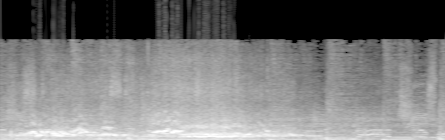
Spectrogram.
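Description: Car tyres squealing and skidding on parking-lot pavement in two long swells that fade near the end, with music underneath.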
